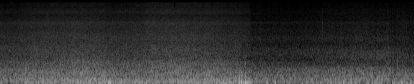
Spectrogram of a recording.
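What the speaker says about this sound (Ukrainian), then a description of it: "Ну хвилі це клас." Sea waves roll and wash continuously onto the Black Sea beach at Langeron in Odesa on a windy January day, a loud broad surf roar with wind buffeting the microphone and no talk.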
